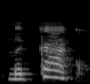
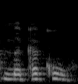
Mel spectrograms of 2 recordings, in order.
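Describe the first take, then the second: First: Macaco with the middle CA stressed, last vowel weak. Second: Macaco with a full, stressed final CO; wrong final stress. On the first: Teacher shows correct macaco, stress on middle CA. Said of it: "On donne l'accent sur C A". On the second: Teacher shows the wrong macaco, stressing the last syllable. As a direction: say macaco as maca-CO. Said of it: "et pas macaco". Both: Shown as a demonstration.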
